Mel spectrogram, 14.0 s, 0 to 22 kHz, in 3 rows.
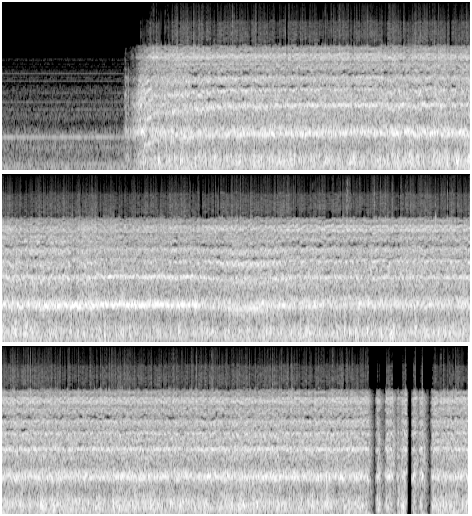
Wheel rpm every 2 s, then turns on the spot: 40, 230, 230, 230, 230, 230, 230.
none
